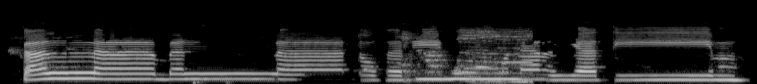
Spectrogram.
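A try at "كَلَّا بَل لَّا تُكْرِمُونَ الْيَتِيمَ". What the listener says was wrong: Kalla ini jangan ditahan. Kalla.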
